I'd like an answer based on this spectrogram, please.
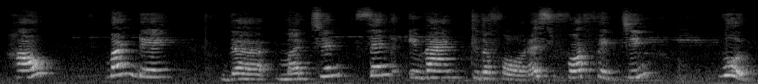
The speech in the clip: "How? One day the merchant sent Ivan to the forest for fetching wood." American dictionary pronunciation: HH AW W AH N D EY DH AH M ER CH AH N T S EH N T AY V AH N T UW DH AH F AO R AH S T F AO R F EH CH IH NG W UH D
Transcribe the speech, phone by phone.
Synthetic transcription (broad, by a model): HH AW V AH N D EY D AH M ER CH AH N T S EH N IY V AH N T UW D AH F AO R AH S T F AO R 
